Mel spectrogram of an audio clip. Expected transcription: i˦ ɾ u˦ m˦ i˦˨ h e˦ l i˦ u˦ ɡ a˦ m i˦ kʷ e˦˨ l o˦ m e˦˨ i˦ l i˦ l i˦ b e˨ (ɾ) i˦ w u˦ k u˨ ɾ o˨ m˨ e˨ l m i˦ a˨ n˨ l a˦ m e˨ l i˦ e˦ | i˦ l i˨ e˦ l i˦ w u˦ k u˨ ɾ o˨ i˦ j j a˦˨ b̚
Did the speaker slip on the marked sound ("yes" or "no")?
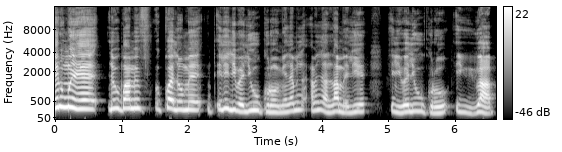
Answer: yes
